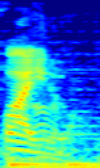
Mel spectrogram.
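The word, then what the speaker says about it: Roaille: R-O-A-I-L-L-E is pronounced Huayu.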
